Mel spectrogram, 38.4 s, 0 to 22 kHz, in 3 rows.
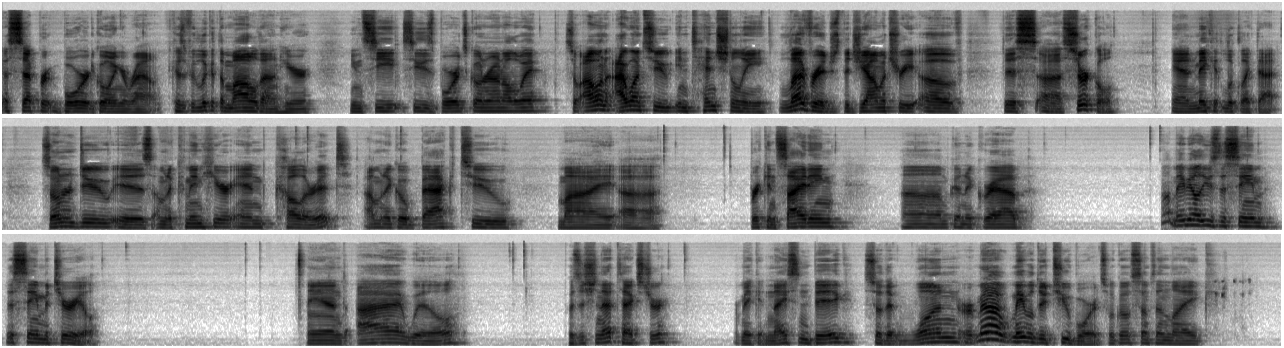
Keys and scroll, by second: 15.4 b.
